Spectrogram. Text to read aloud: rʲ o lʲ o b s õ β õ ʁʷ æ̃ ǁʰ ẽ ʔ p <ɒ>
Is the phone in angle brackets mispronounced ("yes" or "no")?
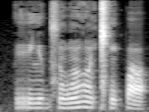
no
